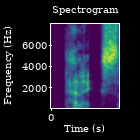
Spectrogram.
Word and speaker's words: Penix: Just throw in there the subject line, Henry, how do you pronounce that? Like Pentix? Is it Penix? Penix.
